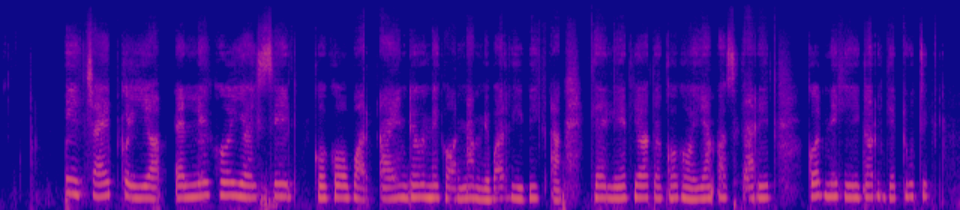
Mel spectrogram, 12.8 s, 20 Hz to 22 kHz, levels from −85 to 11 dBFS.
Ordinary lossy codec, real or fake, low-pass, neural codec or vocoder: none; fake; none; codec, 44.1 kHz, 2.6 kbps, DAC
